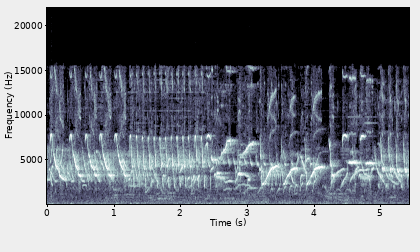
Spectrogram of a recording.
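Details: Canary lure song: quick descending chirp series repeated rapidly, then looser whistled sweeps and warbles, loud and unbroken throughout.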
